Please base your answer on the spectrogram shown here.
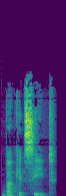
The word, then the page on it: bucket-seat: American English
